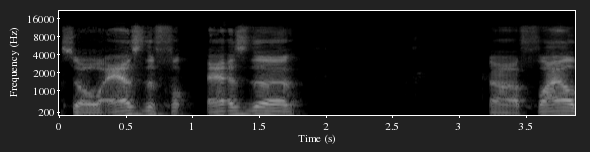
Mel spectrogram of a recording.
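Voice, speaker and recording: Bright, sharp tone marks this man's voice. His intonation is fairly even. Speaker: fisheries biologist presenting on video editing. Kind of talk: webinar tutorial. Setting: online webinar.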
